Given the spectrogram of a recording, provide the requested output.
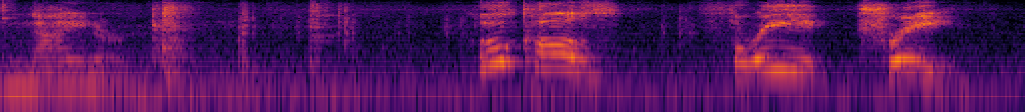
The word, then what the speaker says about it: niner: You know, pilots are supposed to pronounce numbers in a really funky way. Like you're supposed to say tree instead of three. You're supposed to say five instead of five. Uh, and then nine is niner.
